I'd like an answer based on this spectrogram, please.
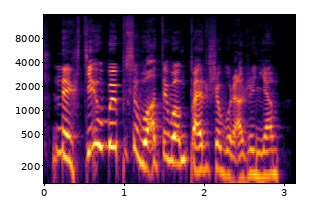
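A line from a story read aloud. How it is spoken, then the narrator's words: Cheerful grinning explanation. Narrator (Ukrainian): пояснив він, радісно шкірячись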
